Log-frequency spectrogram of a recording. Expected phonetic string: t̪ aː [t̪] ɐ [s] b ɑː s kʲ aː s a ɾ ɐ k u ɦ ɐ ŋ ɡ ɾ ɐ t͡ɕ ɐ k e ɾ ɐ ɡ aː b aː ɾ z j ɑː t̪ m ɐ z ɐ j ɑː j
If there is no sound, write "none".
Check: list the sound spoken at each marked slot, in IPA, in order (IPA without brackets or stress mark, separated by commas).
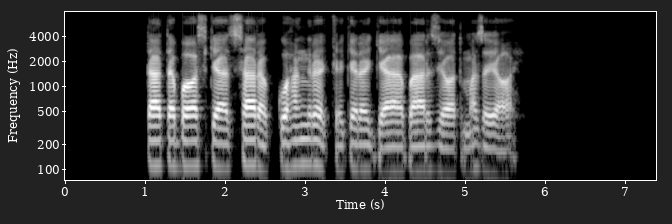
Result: t̪, none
